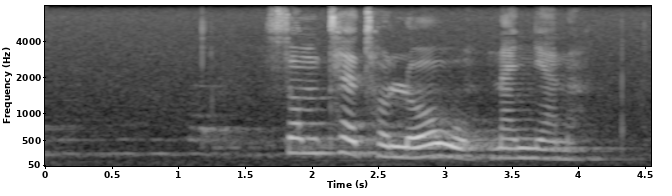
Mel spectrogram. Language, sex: South Ndebele, female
